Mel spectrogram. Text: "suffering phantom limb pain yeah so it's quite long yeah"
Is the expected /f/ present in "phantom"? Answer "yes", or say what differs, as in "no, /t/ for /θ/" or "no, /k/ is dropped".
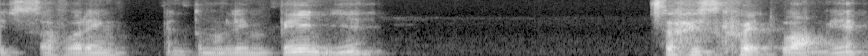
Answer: no, /p/ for /f/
